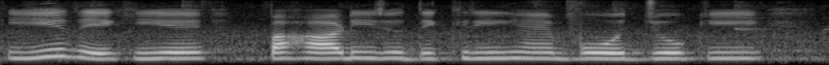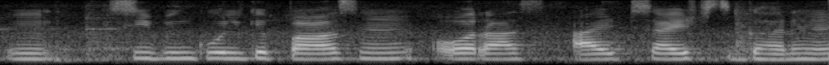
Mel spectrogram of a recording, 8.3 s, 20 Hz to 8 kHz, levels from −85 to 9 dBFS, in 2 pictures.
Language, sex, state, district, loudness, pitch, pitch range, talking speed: Hindi, female, Maharashtra, Sindhudurg, -22 LUFS, 230 Hz, 220-240 Hz, 150 wpm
